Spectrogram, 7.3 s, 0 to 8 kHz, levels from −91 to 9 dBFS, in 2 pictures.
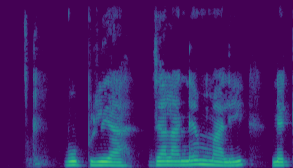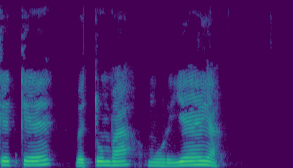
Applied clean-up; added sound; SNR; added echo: neural mask model DeepFilterNet 3.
